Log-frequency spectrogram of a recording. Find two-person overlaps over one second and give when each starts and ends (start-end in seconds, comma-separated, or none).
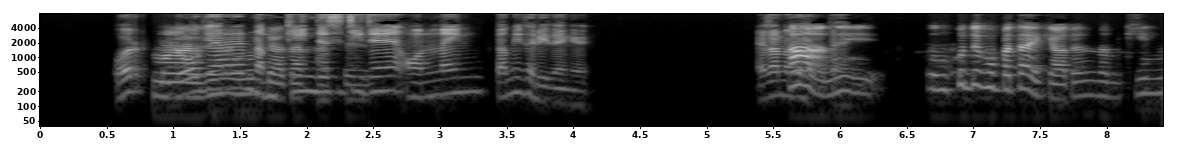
0.9-2.5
